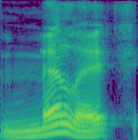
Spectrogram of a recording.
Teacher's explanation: Melech is accented on the first syllable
